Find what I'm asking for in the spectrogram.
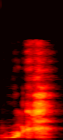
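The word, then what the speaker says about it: ruach (רוּחַ): You've got to say it like that, ruach.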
